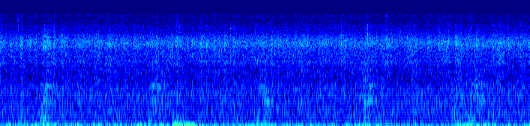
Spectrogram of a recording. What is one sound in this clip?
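Bedding rustles softly as someone shifts while lying down.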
